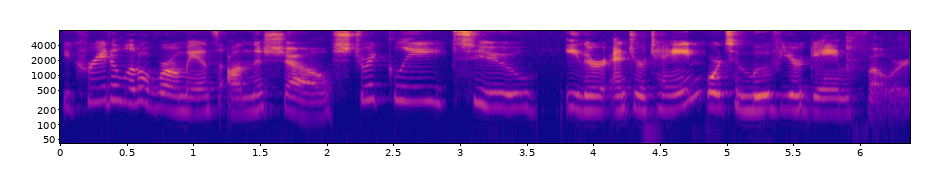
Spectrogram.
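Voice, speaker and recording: A woman with a fairly high pitch speaks at a fairly slow pace with hardly any pauses, making very wide pitch swings and big swings in loudness. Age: 30s. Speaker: podcast host. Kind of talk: casual chat.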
